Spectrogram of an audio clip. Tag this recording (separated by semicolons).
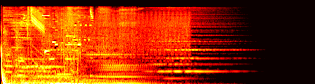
bed; bumper; imaging; radio; splitter; sting; wipe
